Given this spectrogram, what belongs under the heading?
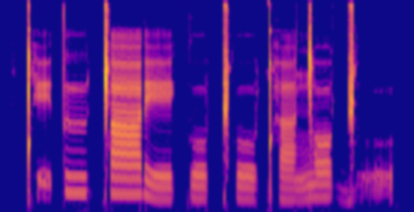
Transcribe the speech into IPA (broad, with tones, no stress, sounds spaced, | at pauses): ǃʰ ḛ˦ t ɯː˦ ǁ aː˦ ɾ eː˨ k o˨ ǁʰ o˨ ǃʰ a˨ ŋ͡ǀ ɔ˦ ɡ͡ǁ o̰˨˦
